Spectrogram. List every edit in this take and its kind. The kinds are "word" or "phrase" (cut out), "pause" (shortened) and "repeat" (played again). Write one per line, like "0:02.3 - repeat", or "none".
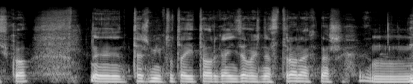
0:01.6 - word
